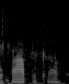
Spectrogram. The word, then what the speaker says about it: Tropico: You gotta roll your R when you say Tropico.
